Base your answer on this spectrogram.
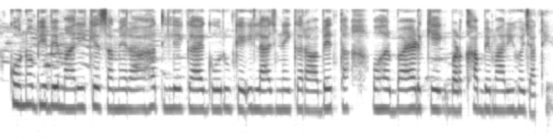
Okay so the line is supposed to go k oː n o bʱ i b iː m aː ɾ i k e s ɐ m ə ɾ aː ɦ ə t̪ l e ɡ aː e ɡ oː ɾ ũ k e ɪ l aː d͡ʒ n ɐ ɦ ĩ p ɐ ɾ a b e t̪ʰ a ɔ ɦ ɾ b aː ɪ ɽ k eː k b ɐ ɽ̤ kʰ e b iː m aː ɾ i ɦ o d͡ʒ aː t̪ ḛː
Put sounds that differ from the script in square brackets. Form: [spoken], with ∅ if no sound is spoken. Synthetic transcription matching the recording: k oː n o bʱ i b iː m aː ɾ i k e s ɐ m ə ɾ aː ɦ ə t̪ l e ɡ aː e ɡ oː ɾ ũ k e ɪ l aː d͡ʒ n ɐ ɦ ĩ [k] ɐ ɾ a b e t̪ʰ a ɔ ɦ ɾ b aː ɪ ɽ k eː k b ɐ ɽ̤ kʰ [a] b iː m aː ɾ i ɦ o d͡ʒ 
